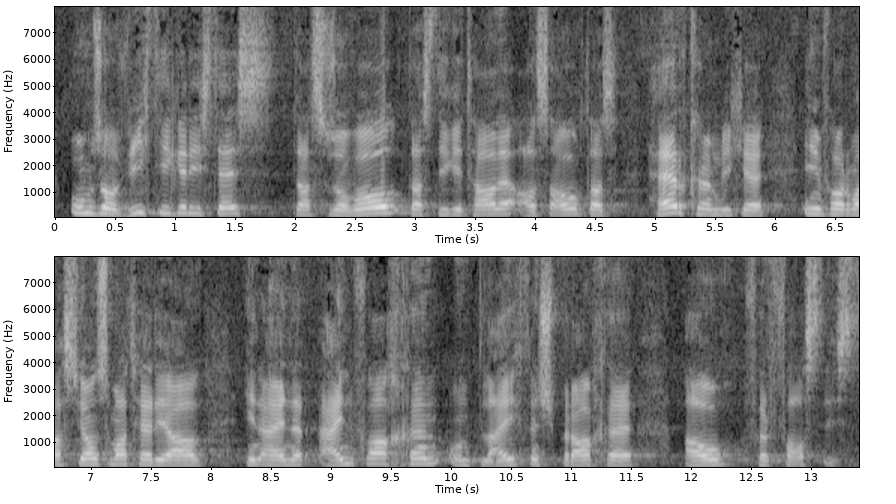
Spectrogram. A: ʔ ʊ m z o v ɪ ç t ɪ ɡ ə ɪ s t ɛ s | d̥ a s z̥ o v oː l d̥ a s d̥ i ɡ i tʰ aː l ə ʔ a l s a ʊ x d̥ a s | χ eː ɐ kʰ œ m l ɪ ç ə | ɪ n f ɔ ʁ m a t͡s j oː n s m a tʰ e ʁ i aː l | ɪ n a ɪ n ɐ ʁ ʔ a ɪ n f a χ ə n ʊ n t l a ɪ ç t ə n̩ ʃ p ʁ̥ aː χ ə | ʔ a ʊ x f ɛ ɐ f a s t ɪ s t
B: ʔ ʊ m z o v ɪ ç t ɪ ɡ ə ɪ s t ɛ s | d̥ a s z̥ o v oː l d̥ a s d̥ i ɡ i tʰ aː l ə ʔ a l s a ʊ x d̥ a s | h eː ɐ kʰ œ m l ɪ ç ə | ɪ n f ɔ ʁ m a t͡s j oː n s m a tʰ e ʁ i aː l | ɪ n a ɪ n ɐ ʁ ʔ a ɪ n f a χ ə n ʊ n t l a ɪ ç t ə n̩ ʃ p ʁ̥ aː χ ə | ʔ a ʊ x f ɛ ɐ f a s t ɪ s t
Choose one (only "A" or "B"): B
